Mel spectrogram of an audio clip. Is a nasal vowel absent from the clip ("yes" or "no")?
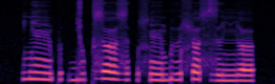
no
